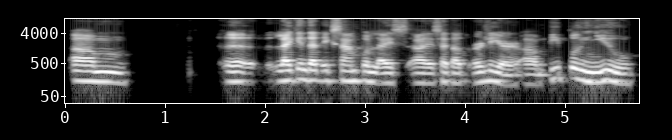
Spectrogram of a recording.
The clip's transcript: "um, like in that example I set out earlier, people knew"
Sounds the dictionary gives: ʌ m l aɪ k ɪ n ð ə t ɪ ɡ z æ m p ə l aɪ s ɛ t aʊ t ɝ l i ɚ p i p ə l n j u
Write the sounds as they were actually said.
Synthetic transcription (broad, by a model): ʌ m l aɪ k ɪ n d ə t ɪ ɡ s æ m p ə l aɪ s ɛ t aʊ t ɝ l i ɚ p i p ə l n j u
